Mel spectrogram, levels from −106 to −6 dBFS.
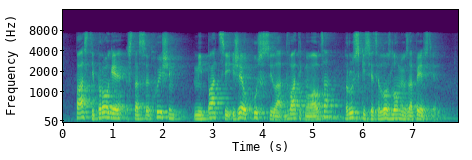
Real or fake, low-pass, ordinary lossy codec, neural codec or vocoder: real; 7.2 kHz; none; none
